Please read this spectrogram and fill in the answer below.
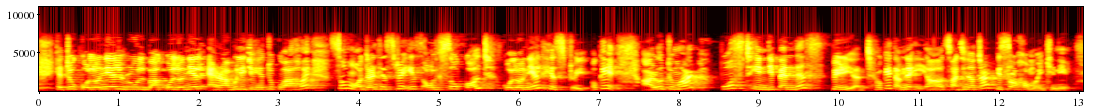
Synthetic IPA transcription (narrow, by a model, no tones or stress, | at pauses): xetukolonijalɹulbakolonialɛɹabuliziɦetukʊwaɦɔjsomɔdɛɹnɦistɹiʔizɔlsokɔldkolonialhistɹiokeaɹutʊmaɹpostindipɛndɛnspiɹia̰doketamnɛswadʱinɔtaɹpisɔɹxɔmɔjkʰini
